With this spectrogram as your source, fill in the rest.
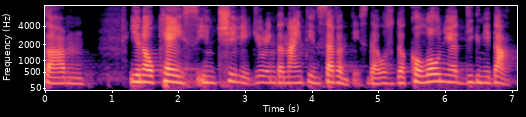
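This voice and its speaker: Woman musing in a reverberant lecture hall. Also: medium pitch. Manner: thoughtful, hedging with many fillers. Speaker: lecture speaker. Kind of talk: academic panel discussion.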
